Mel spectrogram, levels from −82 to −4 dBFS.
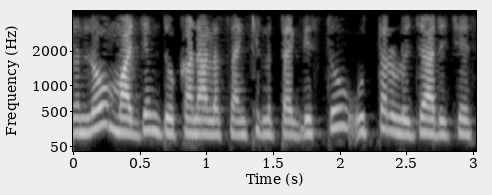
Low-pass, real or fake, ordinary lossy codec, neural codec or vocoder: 3.6 kHz; real; none; none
